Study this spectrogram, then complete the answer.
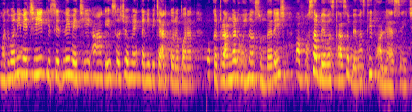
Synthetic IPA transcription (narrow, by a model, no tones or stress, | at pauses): məd̪ʱʋənimẽt͡ʃʰikisiɖnimẽt͡ʃʰiəɦãkisət͡ʃomẽkənibit͡ʃaɾkəɾopəɾət̪ | oːkəɾpɾãːŋɡəɳoɦinasund̪əɾəjt͡ʃʰɔɾsəbjəʋəst̪ʰasə̃bjəʋəst̪ʰit̪ɔɽlesəjt͡ʃʰ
